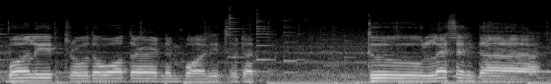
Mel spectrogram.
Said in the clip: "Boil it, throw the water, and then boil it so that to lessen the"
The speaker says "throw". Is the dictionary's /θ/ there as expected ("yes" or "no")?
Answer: no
